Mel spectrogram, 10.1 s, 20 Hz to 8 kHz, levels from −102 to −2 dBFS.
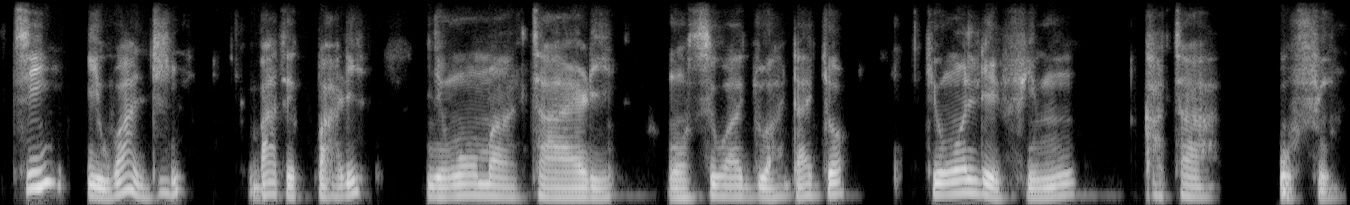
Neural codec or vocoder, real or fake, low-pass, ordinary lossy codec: codec, 24 kHz, 3.1 kbps, DualCodec; fake; 7.2 kHz; Opus, 24 kbps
